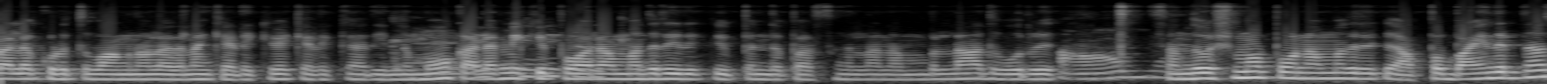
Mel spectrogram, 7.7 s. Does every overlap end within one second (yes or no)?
no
